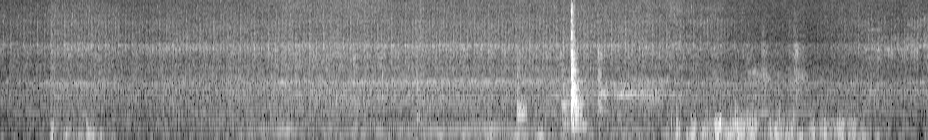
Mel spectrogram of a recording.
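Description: A Hyundai Santro engine hums low and steady at idle, with a few thumps and a sharp click partway through, then louder rumbling toward the end.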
